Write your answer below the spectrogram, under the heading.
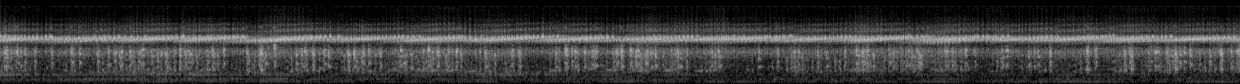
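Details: Hundreds of spring frogs calling in a swamp at Heartland Forest, Ontario, on April 2, 2022, including Spring Peepers, Wood Frogs and Eastern Chorus Frogs; a dense, unbroken chorus of high rising peeps over lower rattling trills.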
